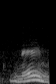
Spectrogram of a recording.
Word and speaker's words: name: o som de e name né então name e o e final mudo né quase sempre ele é mudo no final então name e mil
